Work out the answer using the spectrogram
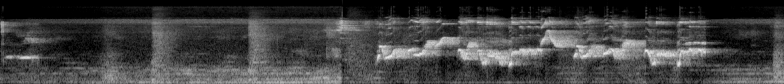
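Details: White-rumped shama from Indonesia. Noisy, rustling first half with a few sharp chips, then a loud, rich burst of varied whistled and warbled phrases that jump between pitches for about three seconds before fading back to background noise.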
